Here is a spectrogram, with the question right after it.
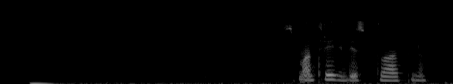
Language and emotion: Russian, sad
